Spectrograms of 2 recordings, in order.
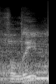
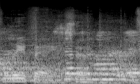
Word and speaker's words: Felipe: charity so please Felipe Felipe Felipe Spanish for Phil would be right there that's right uh and we've called this bowl Philippe slippy slipping yeah everything yeah so just for Tennille we're going to say it right Felipe Felipe is gonna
